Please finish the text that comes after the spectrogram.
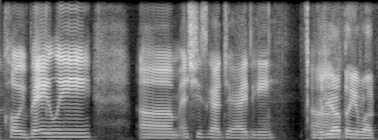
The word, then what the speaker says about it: JID: song with is it JID? Yeah. And they're Someone like told me he pronounces it as Jid, Jid.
